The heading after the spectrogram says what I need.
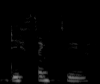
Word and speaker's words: distinctive: I said when you have a word that ends in IVE, you're going to stress the second syllable from the end.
